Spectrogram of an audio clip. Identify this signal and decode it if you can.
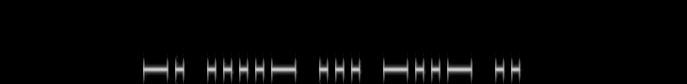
Morse code, heard as a keyed tone, about 15 wpm, 700 Hz. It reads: N4SXI
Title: USA Call Signs - 5 Characters - Repeated 3x - 15wpm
